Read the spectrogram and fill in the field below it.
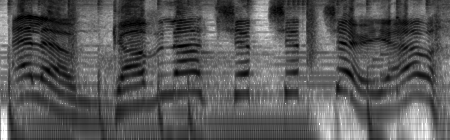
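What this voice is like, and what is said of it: Exaggerated fake British accent. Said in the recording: “weird, uncomfortably awkward accents of all around the world. I got my weird British accent”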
